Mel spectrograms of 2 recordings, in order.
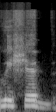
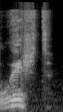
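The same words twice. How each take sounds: First: The ending is said as a separate extra syllable. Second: The ending is said as a plain t sound. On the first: The speaker calls it wrong. "Para hindi siya maging wished" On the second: The speaker calls it right. "we pronounce the E D as letter T"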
